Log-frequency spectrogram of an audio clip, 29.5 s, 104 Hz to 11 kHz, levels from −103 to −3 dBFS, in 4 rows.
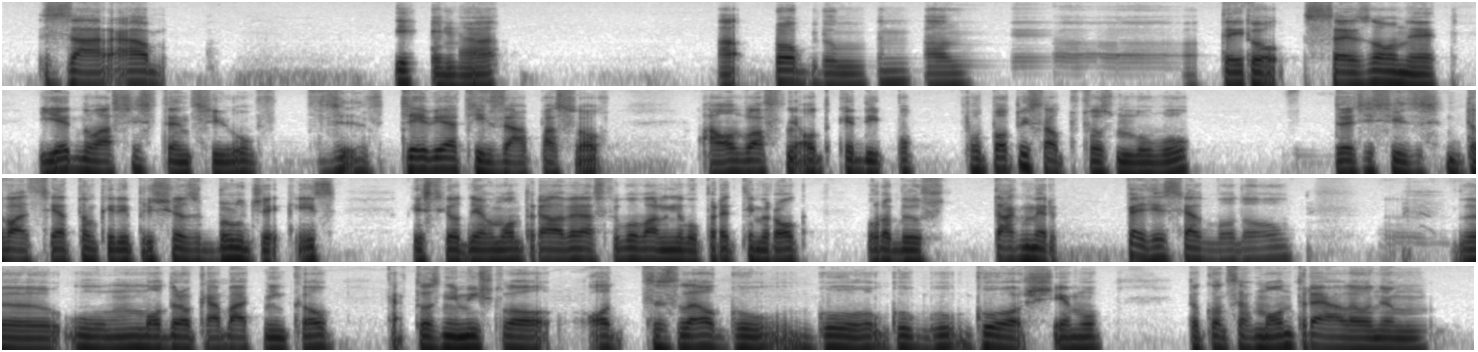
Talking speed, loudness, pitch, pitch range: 115 wpm, -20 LUFS, 110 Hz, 105-115 Hz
